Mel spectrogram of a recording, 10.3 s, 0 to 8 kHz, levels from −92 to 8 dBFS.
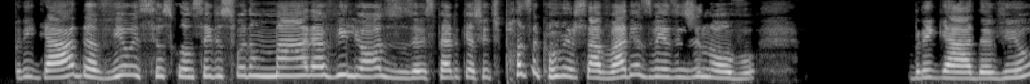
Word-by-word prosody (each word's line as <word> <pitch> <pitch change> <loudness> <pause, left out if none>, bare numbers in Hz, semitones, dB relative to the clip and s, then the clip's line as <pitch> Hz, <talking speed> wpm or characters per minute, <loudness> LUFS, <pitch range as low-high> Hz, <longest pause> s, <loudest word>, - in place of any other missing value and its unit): Obrigada 270 +3 +2
viu, 285 +10 -2
e 310 - -2
seus 290 +2 -4
conselhos 285 +1 -2
foram 310 -1 -1
maravilhoso. 300 -4 +1
Eu 235 - +5
espero 250 +2 -1
que 255 - -8
a 255 - +2
gente 245 0 -9
possa 355 -3 -1
conversar 270 -4 +1
várias 270 +7 +1
vezes 265 -2 -4
de 285 - -3
novo. 230 -5 0 1.5
Obrigada 225 -2 +2
viu. 245 +9 -3
270 Hz, 115 wpm, -21 LUFS, 240-300 Hz, 1.5 s, Eu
